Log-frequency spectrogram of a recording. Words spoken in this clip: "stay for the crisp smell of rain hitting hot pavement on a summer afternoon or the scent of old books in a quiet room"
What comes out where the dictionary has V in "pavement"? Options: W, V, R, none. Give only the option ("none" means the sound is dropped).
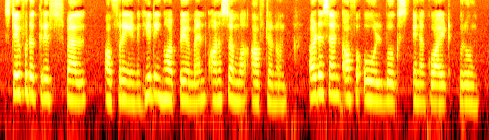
none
